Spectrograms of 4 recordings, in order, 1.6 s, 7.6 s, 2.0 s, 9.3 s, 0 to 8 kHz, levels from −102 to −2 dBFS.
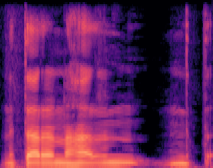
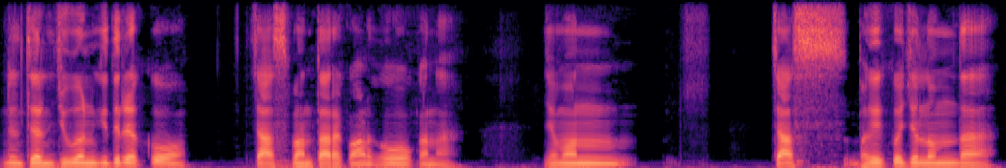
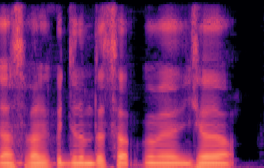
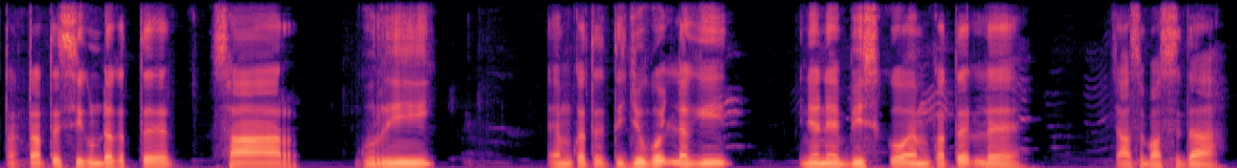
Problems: background sounds at intervals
